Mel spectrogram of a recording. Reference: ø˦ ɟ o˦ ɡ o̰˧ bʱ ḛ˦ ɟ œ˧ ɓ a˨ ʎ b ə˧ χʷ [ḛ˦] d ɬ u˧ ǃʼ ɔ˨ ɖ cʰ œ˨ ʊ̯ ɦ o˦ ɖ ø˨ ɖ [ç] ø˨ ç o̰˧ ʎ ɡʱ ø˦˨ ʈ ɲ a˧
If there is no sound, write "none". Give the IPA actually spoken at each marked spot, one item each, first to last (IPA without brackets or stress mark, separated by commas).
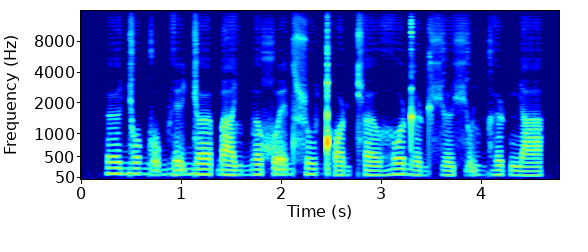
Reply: ḛ˦, ç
